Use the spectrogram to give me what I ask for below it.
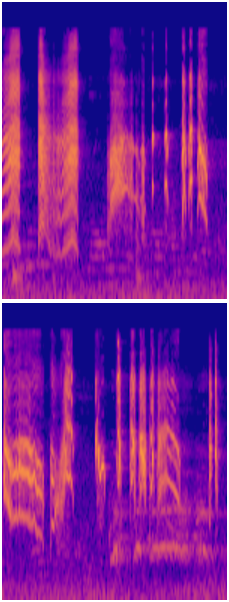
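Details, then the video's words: Long-tailed Shrike giving harsh, scratchy squawks mixed with quick rising and falling chattering notes, loud and varied, in bursts; a lure recording meant to excite other shrikes into answering. "PANCINGAN CENDET❗NAIKAN EMOSI CENDET MANAPUN AGAR CEPAT NYAUT LANGSUNG IKUT BUNYI"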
